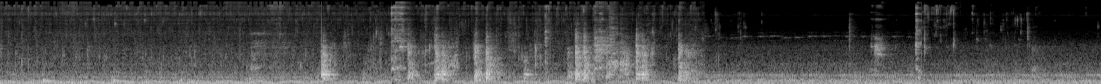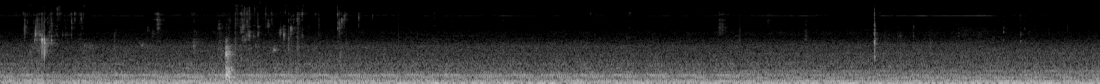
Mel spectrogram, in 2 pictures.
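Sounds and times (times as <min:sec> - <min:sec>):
utensils clattering against pots: 0:00.0 - 0:07.6
steady low hum: 0:00.0 - 0:22.0.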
